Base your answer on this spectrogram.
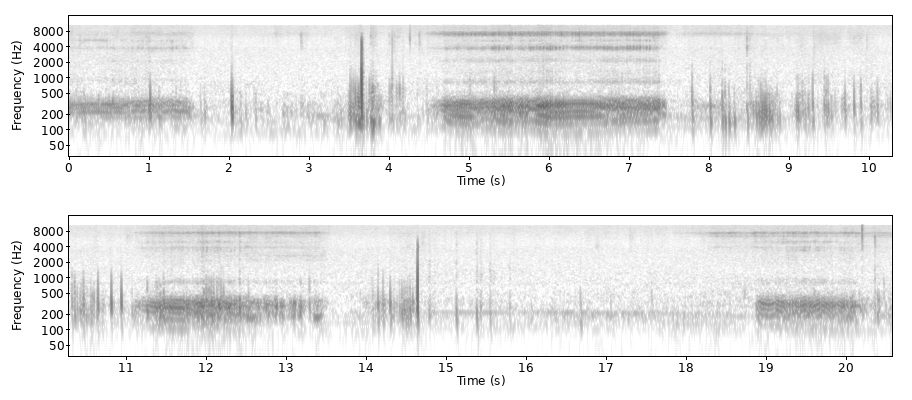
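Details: A sleeping female bulldog gives rhythmic rattling snores on each breath with soft clicks between. This is mild snoring for a flat-faced dog, quiet compared with her usual snoring.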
